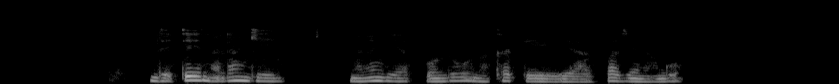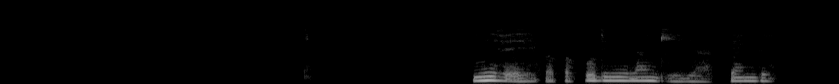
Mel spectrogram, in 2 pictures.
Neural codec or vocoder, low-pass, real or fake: none; 5.4 kHz; real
